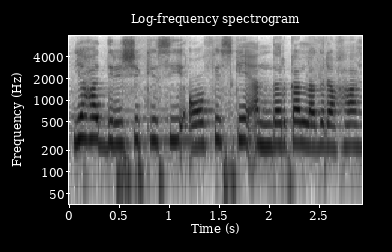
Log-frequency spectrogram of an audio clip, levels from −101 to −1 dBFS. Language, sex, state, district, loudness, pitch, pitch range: Hindi, female, Uttar Pradesh, Lucknow, -17 LUFS, 250 Hz, 235-275 Hz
